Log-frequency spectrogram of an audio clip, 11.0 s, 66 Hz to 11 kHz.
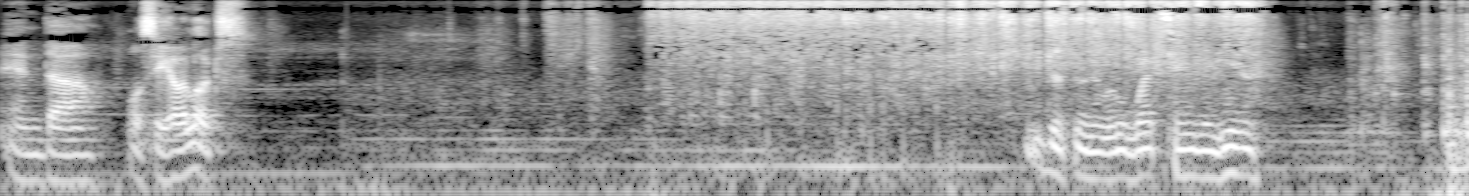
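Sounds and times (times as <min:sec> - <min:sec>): steady low hum: 0:00.0 - 0:10.7
hand wet sanding: 0:04.2 - 0:09.6.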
